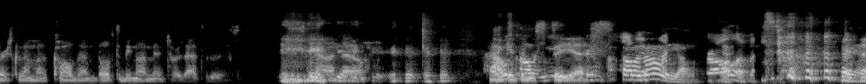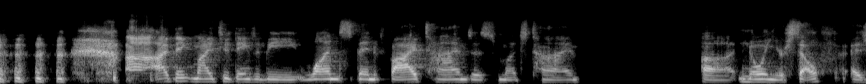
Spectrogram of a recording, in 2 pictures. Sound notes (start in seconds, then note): 2.8 laughs; 7.4 all laughing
